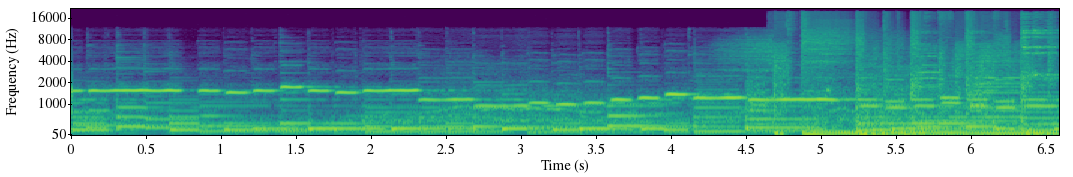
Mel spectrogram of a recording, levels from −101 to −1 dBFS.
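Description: No technical faults detected.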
